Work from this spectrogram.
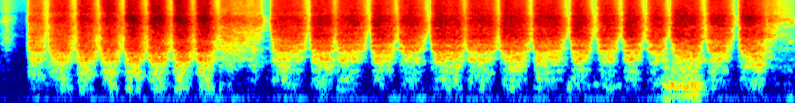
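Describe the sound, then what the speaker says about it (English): Balsa wood mold buck being sanded by hand, loud rhythmic back-and-forth rubbing strokes in a steady series of about two dozen passes, close up with a brief pause partway through. "still gonna have to sand it on both sides"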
